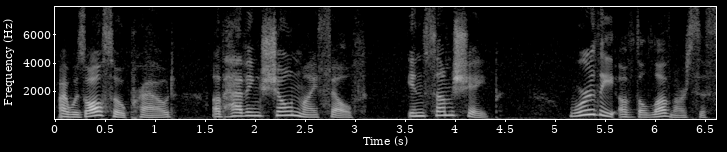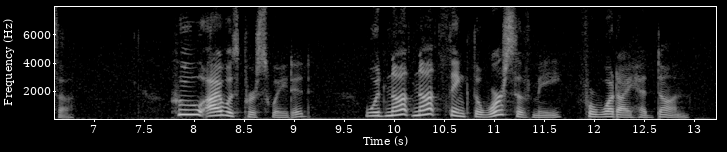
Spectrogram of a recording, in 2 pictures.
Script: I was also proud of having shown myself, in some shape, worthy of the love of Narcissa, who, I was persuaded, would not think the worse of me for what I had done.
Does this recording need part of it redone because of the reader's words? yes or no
yes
